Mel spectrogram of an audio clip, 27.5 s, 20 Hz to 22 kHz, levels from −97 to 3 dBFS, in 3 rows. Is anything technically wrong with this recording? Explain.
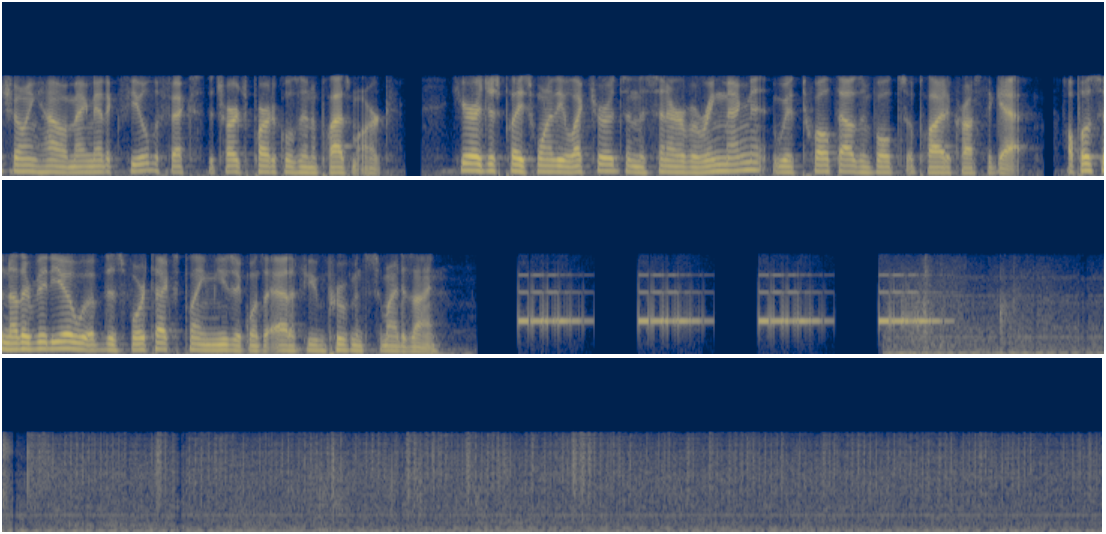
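Yes. From 17.38 to 18.59 s and again from 19.81 to 20.16 s the audio turns choppy and robotic. This is repeated packet loss: gaps of up to about 23 ms keep recurring and are each patched by extending the preceding sound.

At 21.68 to 21.72 s a brief smear replaces the audio. That is short concealed packet loss, where roughly 20 ms went missing and was filled from the last sound before blending back.

All of this passes through a call path whose band stops at 4 kHz, which fits a 64 kbps G.711 mu-law codec.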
